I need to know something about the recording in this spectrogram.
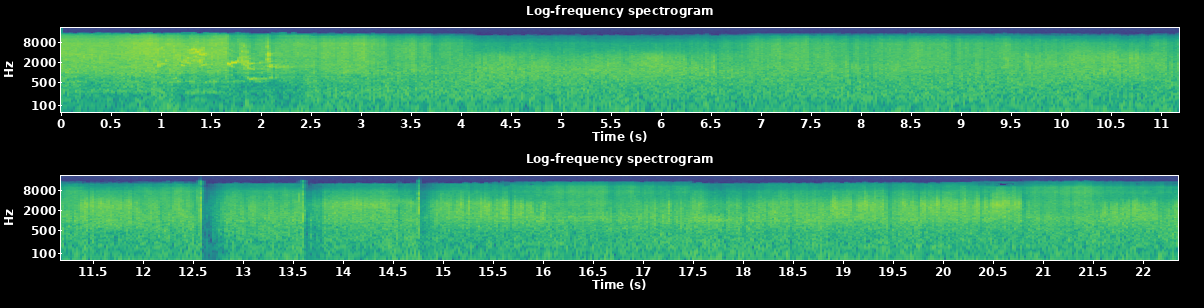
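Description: Water rushes and splashes through an enclosed slide tube, echoing close by.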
